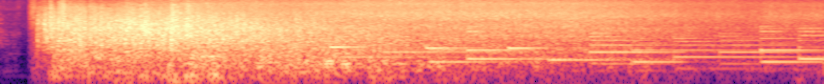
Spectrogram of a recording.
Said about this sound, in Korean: 위험과 환란의 숲에서 맞은 폭풍우는 정말 엄청난 기세로 몰아쳤고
